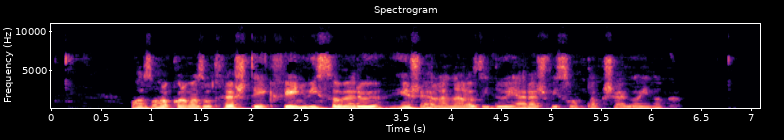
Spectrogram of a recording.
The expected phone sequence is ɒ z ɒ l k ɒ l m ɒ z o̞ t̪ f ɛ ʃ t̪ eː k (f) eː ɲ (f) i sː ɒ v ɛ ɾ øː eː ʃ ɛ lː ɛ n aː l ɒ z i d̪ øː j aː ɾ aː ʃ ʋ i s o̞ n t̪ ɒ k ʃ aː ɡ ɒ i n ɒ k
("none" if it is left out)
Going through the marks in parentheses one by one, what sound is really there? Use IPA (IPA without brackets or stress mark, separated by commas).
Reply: f, v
